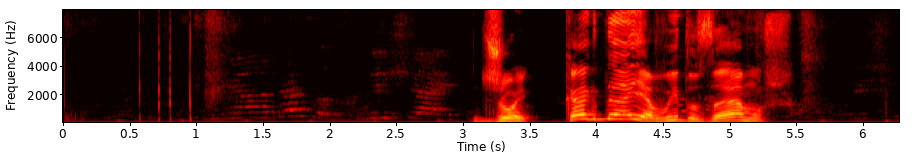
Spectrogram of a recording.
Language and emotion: Russian, positive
